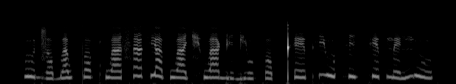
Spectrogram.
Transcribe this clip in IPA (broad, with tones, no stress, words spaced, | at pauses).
u˧d͡zɔ˨˩ba˧w t̪ɔ˧kʰwa˧sã˦sja˥˧ pwa˧t͡ɕʰwa˧ɡi˨˩ɡju˨˩ kɔ˨p̚kʰe˧pʰju˥˧ hi˦ʔke˦p̚me˧ ŋu˥˧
